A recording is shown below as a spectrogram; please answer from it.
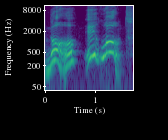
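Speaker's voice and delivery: very high, very loud, shrill, full shout. Doing Watto quotes from memory: Watto impression. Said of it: "I need Watto quotes".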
